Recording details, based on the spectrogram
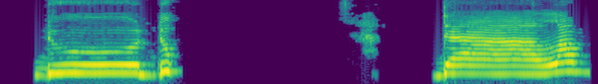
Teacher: Lalu pada huruf konsonan D, bunyi D, contoh katanya duduk dan dalam, yaitu bunyi letupan lidah ke langit-langit depan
